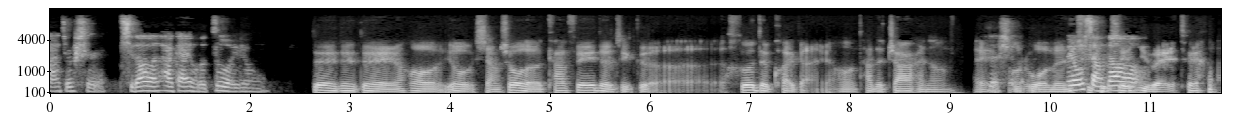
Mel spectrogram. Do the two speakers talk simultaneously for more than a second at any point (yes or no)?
yes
